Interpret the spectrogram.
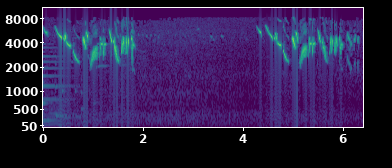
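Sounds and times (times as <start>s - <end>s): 
chestnut-collared longspur singing bright tumbling warbled phrases: 0.0s - 2.0s, 4.3s - 6.3s.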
